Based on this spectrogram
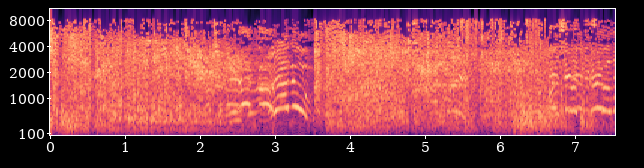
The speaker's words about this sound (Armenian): Պաշտպանության բանակը պատասխանեց կրակով. Կրակով!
